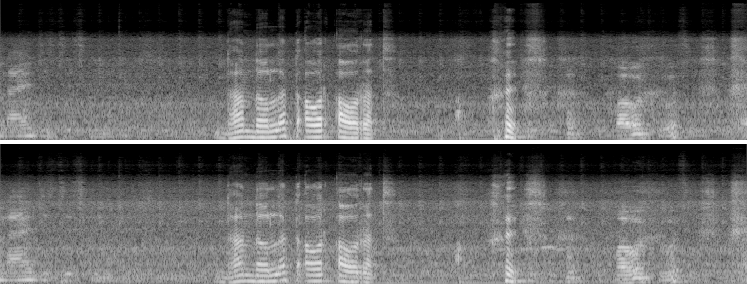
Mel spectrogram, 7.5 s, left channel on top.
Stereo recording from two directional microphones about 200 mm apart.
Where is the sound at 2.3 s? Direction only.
35° left (ahead or behind).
